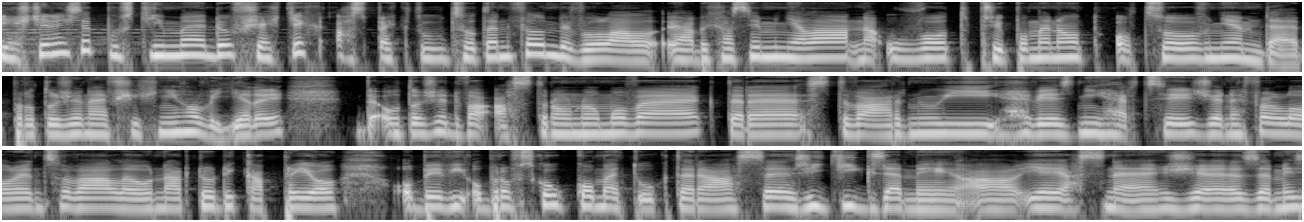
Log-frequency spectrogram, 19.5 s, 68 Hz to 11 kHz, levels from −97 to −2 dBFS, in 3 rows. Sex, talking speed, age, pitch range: female, 175 wpm, 20-39, 170-190 Hz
